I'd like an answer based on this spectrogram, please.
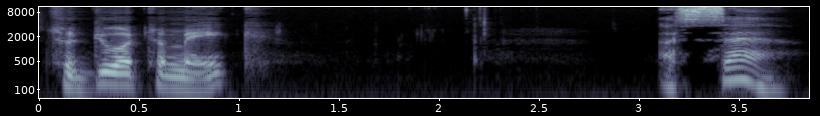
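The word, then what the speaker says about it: hacer: Asser. Assayer. H A C E R.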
